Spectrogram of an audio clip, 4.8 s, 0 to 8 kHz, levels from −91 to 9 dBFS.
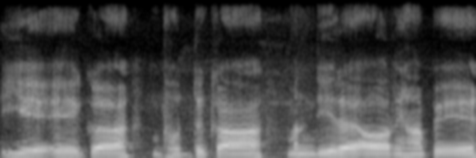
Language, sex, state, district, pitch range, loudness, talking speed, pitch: Hindi, female, Punjab, Fazilka, 130-140 Hz, -16 LUFS, 115 wpm, 135 Hz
